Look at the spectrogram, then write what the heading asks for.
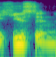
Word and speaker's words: Houston: I used to always say Houston, and my dad would always say it like Houston Street, and my dad was like, you cannot be a New Yorker if you say Houston Street. It's Houston Street.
